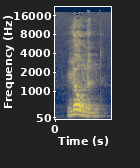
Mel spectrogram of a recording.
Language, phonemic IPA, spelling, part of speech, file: Dutch, /ˈloːnə(n)/, lonen, verb / noun, Nl-lonen.ogg
- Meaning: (verb) to be rewarding, to pay, to be profitable; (noun) plural of loon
